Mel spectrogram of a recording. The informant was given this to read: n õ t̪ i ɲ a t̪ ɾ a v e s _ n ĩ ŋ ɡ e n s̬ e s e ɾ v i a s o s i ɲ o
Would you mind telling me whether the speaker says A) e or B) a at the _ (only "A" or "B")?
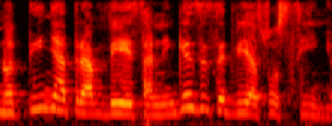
B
